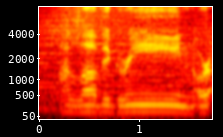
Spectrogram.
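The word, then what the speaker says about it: Igrene: We have, oh, Igreen! I love Igreen, or Igreen, however you want to say her name. It's like Irene with a G thrown in.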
